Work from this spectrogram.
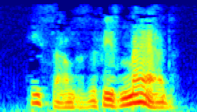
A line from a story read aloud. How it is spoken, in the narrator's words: Curic muttered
